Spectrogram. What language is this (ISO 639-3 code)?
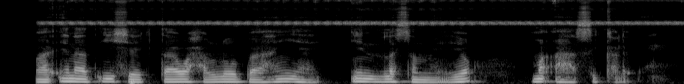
som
